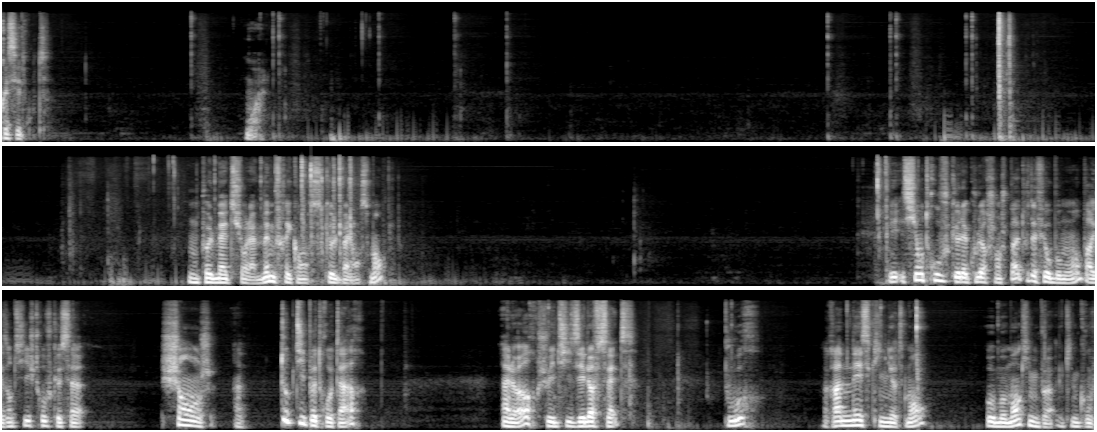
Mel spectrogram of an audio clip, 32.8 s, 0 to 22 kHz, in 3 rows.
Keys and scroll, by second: 9.9 KP_0, 14.0 KP_5, 14.3 KP_Enter, 19.7 KP_0.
